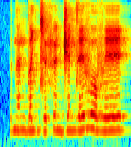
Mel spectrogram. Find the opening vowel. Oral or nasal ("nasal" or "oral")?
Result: nasal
